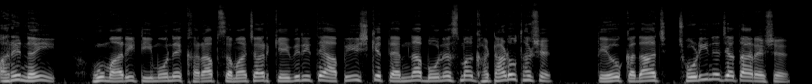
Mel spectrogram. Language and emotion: Gujarati, fearful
